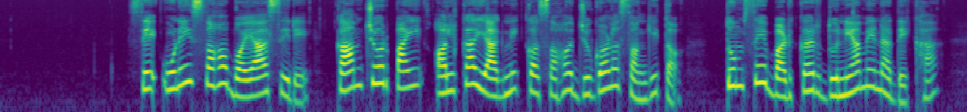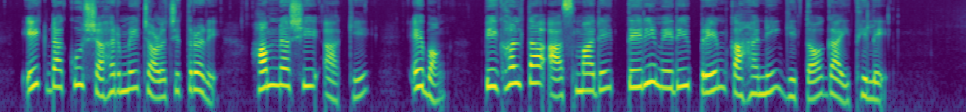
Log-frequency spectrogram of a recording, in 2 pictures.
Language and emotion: Odia, neutral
